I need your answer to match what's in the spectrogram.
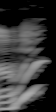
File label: koala question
